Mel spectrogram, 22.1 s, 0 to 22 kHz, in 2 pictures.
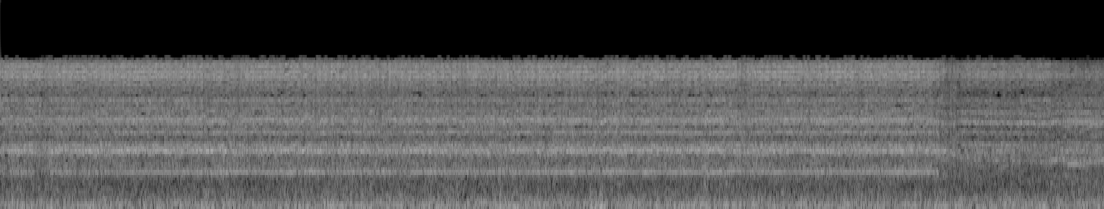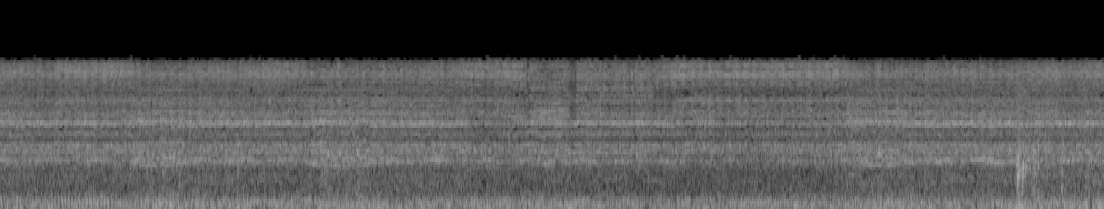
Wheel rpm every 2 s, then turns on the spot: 160, 160, 160, 160, 150, 120, 120, 110, 110, 110, 120.
none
